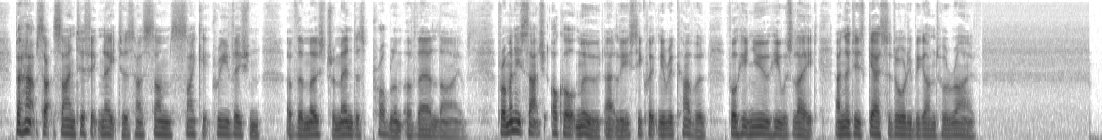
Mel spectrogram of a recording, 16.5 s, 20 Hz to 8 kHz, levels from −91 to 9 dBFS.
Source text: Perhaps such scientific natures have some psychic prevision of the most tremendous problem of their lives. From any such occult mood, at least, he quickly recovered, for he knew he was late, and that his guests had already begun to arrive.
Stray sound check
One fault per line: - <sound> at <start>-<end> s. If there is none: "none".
none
